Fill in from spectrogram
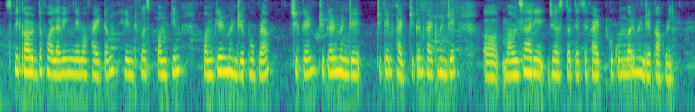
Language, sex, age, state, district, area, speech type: Marathi, female, 18-30, Maharashtra, Ahmednagar, rural, spontaneous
